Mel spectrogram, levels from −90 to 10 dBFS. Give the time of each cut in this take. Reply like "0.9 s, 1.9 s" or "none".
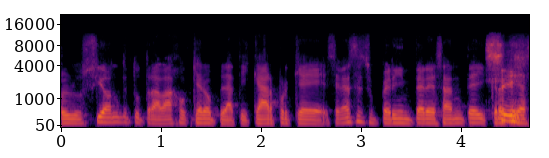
1.3 s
